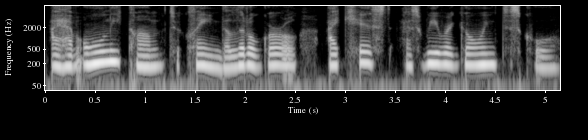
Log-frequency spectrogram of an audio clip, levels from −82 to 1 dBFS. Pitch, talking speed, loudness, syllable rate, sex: 185 Hz, 200 wpm, -17 LUFS, 4.6 syllables/s, female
